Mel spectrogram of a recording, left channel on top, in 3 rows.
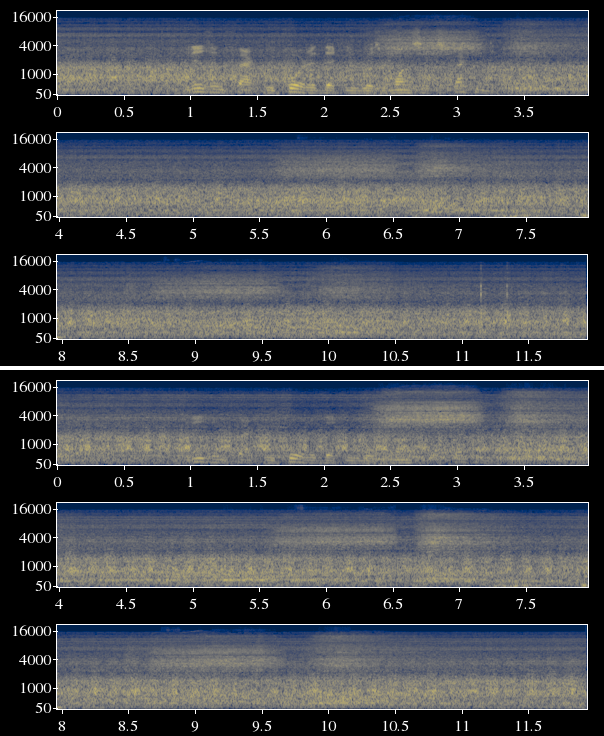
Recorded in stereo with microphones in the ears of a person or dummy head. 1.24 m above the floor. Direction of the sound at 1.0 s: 45° left (ahead or behind).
